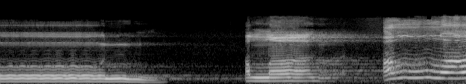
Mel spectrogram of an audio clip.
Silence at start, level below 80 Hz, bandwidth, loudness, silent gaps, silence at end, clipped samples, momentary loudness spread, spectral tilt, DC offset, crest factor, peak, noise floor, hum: 0 s; -64 dBFS; 10.5 kHz; -17 LUFS; none; 0 s; under 0.1%; 16 LU; -2.5 dB/octave; under 0.1%; 18 dB; -2 dBFS; -50 dBFS; none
